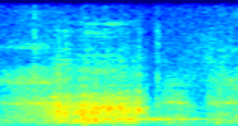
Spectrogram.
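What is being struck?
Nothing is struck.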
